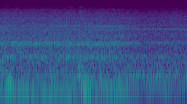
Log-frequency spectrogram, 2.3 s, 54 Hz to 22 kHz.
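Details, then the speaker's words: CubeX Duo 3D printer conversion, while printing: constant high buzz over the running noise, very pronounced on X-direction moves; noisy, vibrating X-axis stepper motor. "So while it's printing, hear that buzz? Hear that? So when it's moving in the X direction, it's very pronounced."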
